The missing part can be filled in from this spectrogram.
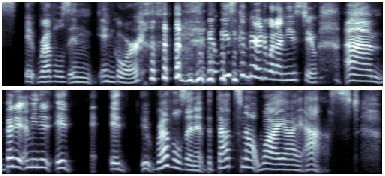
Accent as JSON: {"language": "English", "region": "Texas", "country": "United States", "tie": "born or raised there", "said": "You know, because I grew up in South Texas on the coast, and I've lived in Austin like my whole adult life."}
